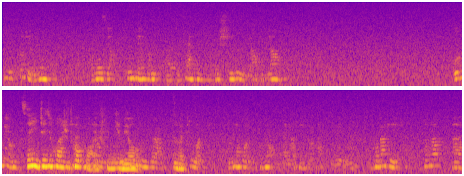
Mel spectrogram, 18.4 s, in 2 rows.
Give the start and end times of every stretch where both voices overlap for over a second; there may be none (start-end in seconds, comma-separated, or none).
10.4-12.0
